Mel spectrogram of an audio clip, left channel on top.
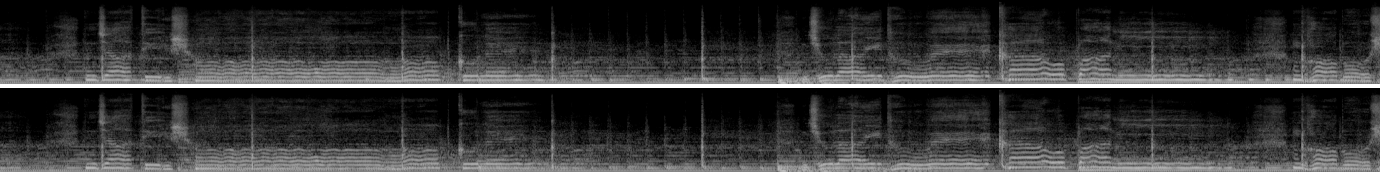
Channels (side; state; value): both; normal; correlation 0.88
